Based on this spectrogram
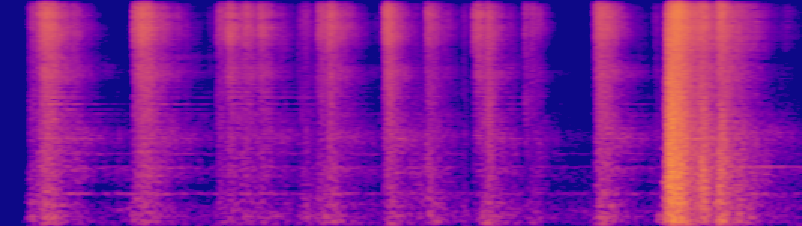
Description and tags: I did this by rattling a pet pen - one of those fold-out railing things you use to keep pets such as rabbits enclosed. I was doing it for a video of some rioters shaking and pushing over some hoarding on riot police. The final sound is louder. I did this by throwing the railings onto a pile of newspapers. recorded on my ipod touch using a blue mikey microphone. I took the recording down an octave on cubase to make it sound bigger.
